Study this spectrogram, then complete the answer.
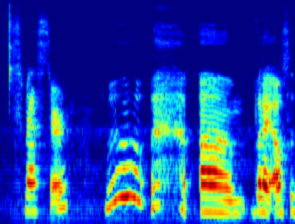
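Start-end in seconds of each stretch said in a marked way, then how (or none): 1.3-1.8 high, loud little woo; celebratory whoop. Real, not acted. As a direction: let out a quick high cheer. Cheers own coming graduation.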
